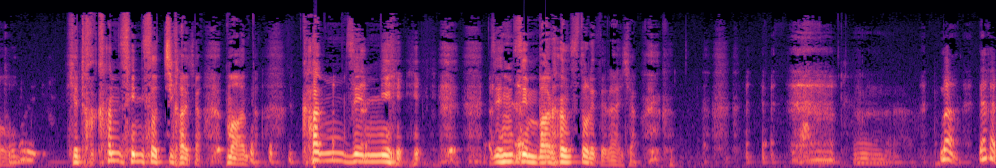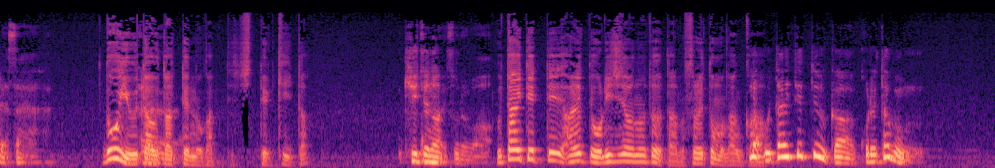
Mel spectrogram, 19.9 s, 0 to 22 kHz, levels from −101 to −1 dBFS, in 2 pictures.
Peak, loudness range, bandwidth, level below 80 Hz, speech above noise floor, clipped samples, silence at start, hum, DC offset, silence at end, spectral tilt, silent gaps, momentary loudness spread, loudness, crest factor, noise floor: 0 dBFS; 10 LU; 16 kHz; -54 dBFS; 38 dB; under 0.1%; 0 s; none; under 0.1%; 0.8 s; -6 dB/octave; none; 19 LU; -18 LUFS; 20 dB; -57 dBFS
